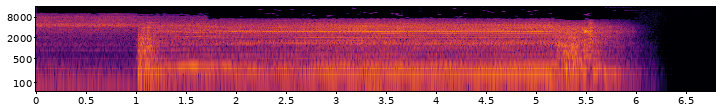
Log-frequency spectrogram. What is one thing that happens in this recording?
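A lift platform rumbles and whines as it descends.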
